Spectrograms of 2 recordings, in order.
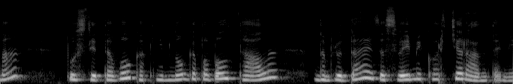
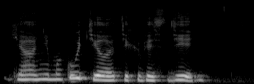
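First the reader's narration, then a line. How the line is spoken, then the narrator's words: Plain. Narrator (Russian): ответила миссис Карпентер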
